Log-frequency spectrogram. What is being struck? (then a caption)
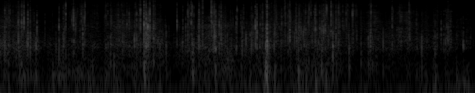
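Thin kraft paper bag. An empty, crumpled paper bakery bag made of thin kraft paper is rubbed with fingertips, then lifted and crumpled by hand. The result is dense, bright crinkling and crackling with many quick, dry rustles and almost no low end.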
